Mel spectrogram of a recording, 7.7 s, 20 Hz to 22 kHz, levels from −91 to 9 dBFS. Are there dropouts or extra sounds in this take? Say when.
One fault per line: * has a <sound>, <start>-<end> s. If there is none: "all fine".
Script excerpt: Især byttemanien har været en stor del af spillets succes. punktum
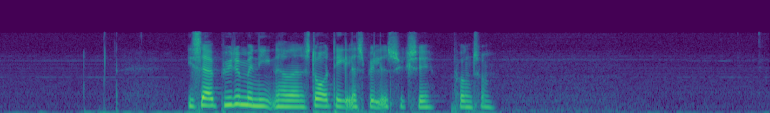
all fine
